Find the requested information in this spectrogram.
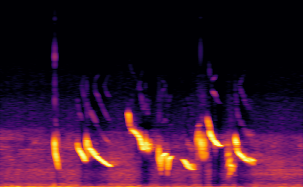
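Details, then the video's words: Black-throated canary (Blackthroat) sings a rapid run of high, sharp whistled notes, many sliding downward, in quick bursts over about two seconds; long-duration song used as a master recording for tutoring young canaries. "Suara Blackthroat Durasi Panjang Untuk Masteran Kenari"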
